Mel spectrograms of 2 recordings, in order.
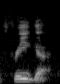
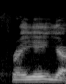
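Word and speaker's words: Frigga: go Gabi that's how you say her name Friga not Freya or whatever he said it do is priga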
